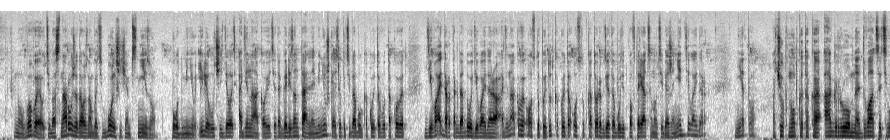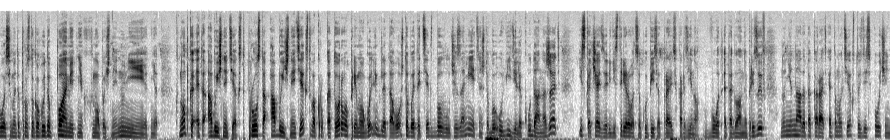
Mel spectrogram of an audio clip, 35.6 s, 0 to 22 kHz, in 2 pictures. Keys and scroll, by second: 0.1 super+z, 4.4 super+z, 12.2 super+z, 13.9 space, 17.5 F1, 22.4 F1.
